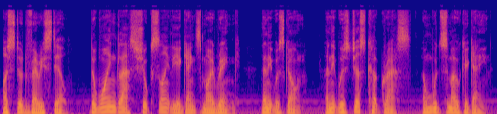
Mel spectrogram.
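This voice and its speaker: Low guy reading a creepy story, measured and somber, scripted narration. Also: lively intonation, a little mellow, soft background music.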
